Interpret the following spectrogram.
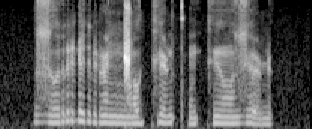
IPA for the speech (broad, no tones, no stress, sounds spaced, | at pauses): z ʊ r ɽ i r ɭ ə̃ ŋ͡ǁ o kʲ ɤ ɳ kʷʼ ɐ̃ kʲ õ z ʏ ɳ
